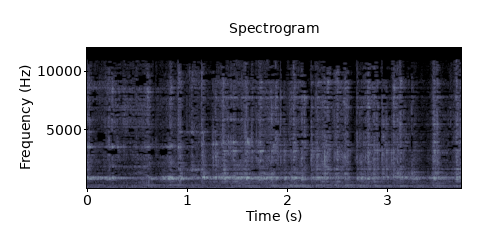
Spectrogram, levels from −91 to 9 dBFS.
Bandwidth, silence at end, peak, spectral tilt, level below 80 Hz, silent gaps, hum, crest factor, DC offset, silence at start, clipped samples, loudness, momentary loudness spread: 11.5 kHz; 0 s; -20 dBFS; -1 dB/octave; -62 dBFS; none; none; 20 dB; under 0.1%; 0 s; under 0.1%; -38 LUFS; 6 LU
